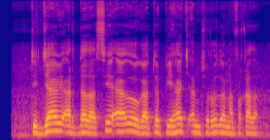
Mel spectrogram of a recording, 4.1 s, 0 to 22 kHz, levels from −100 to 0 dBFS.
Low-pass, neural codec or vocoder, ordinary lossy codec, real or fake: none; none; none; real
